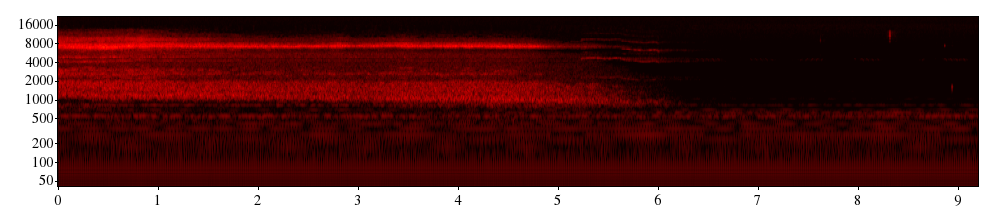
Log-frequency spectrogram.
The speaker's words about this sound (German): Und zwar, dafür kannst du hier so sitzen bleiben und durch die Nase einatmen und mit jeder Ausatmung wie so ein Pfff machen. Ich mache dir das mal vor, kannst auch direkt mitmachen. Du atmest über die Nase ein. Und mit der Ausatmung.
